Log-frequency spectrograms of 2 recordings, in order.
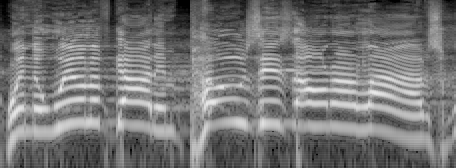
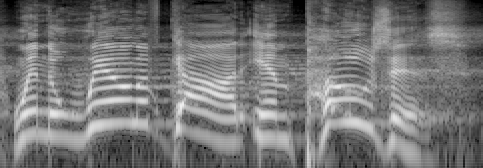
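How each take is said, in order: First: Higher, slow and pressed; slow emphatic. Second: Each word laid out slowly; slow deliberate. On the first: Preacher building the phrase to the congregation. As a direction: build it up as a proclamation. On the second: Preacher slowing to stress his main point. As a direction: lean into the phrase, unhurried. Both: Shown as a demonstration. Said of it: "I wanna say it like this".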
